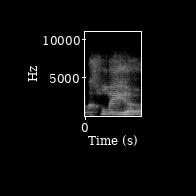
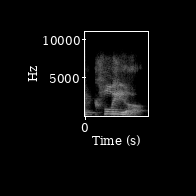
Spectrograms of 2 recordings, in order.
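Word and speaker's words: CLIA: amendments it stands for clear c-l-i-a now you may think I'm saying like clear like clear everything out the hallway but you'll just say clear which is c-l-i-a and just see what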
